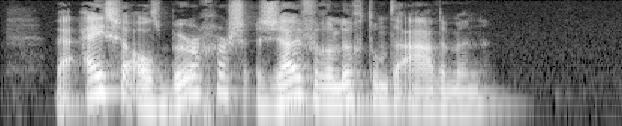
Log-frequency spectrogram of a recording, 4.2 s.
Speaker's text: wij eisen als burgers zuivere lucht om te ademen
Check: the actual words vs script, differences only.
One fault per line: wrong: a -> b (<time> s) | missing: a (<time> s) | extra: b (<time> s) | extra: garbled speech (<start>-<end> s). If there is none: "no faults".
no faults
